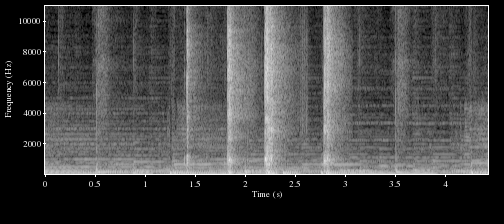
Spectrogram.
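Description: Background music with several sharp plastic clicks in the middle, as the cover plate of a roller-shutter switch is snapped onto its mechanism.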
